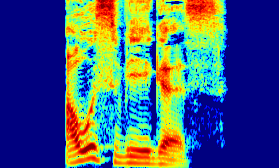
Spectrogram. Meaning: genitive singular of Ausweg
- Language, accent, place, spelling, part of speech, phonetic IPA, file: German, Germany, Berlin, Ausweges, noun, [ˈaʊ̯sˌveːɡəs], De-Ausweges.ogg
